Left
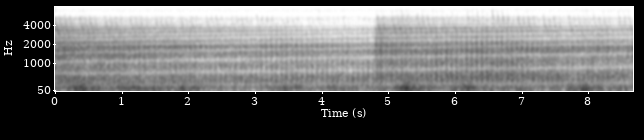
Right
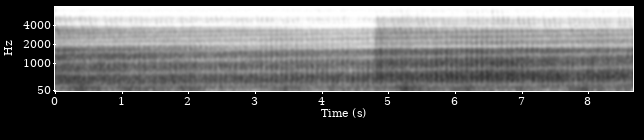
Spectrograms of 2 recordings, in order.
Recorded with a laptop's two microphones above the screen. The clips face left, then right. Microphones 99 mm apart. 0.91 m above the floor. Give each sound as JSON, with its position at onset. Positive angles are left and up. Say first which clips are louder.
{"t": 0.0, "sound": "a helicopter", "louder": "right 9 dB", "side_deg": -40}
